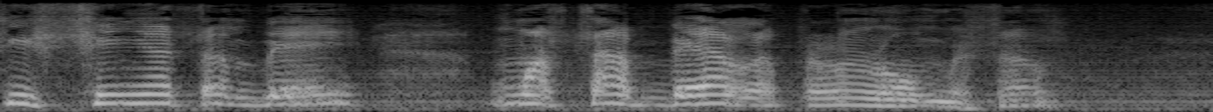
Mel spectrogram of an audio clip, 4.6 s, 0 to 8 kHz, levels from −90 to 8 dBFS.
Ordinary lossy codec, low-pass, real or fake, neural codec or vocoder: none; 7.2 kHz; fake; vocoder, 24 kHz, 100 mel bands, Vocos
